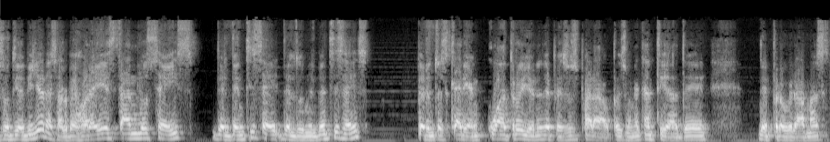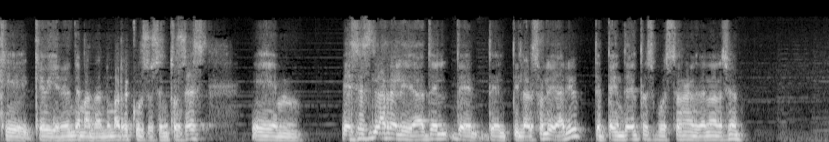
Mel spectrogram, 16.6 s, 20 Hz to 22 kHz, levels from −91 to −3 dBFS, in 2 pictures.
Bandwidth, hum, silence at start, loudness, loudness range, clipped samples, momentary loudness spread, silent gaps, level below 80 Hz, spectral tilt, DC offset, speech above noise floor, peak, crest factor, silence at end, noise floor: 13.5 kHz; none; 0 s; -17 LUFS; 1 LU; under 0.1%; 6 LU; none; -50 dBFS; -4.5 dB/octave; under 0.1%; 34 dB; -2 dBFS; 14 dB; 0.85 s; -50 dBFS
